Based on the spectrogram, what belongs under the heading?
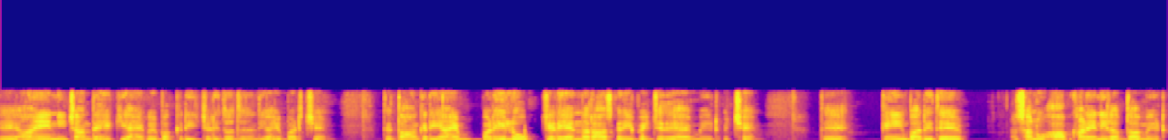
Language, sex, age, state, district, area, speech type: Dogri, male, 18-30, Jammu and Kashmir, Jammu, rural, spontaneous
